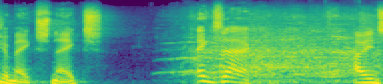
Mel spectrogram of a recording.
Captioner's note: audience cheers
